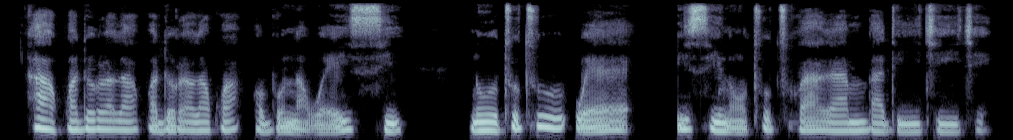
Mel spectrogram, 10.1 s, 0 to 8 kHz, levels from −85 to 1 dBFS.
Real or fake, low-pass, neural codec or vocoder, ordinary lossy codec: real; 7.2 kHz; none; AAC, 48 kbps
